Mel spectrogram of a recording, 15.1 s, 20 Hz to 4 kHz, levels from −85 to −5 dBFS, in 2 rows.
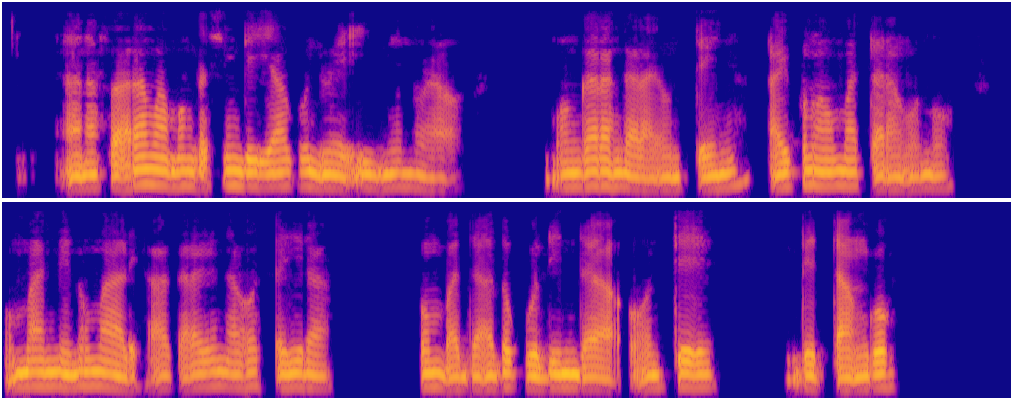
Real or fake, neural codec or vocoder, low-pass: fake; vocoder, 44.1 kHz, 80 mel bands, Vocos; 3.6 kHz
